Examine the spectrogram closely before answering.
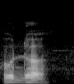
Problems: none marked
